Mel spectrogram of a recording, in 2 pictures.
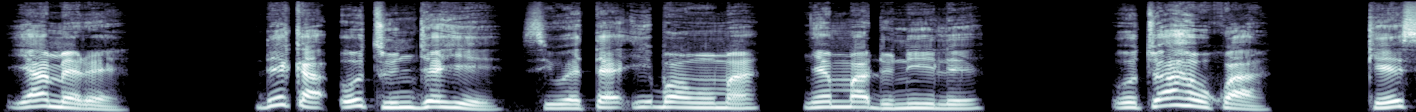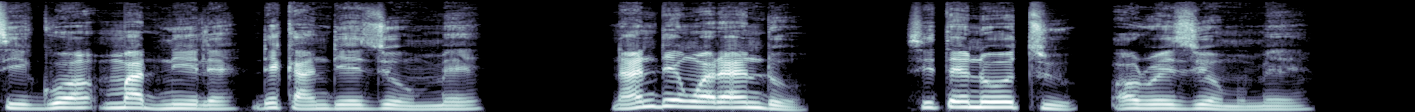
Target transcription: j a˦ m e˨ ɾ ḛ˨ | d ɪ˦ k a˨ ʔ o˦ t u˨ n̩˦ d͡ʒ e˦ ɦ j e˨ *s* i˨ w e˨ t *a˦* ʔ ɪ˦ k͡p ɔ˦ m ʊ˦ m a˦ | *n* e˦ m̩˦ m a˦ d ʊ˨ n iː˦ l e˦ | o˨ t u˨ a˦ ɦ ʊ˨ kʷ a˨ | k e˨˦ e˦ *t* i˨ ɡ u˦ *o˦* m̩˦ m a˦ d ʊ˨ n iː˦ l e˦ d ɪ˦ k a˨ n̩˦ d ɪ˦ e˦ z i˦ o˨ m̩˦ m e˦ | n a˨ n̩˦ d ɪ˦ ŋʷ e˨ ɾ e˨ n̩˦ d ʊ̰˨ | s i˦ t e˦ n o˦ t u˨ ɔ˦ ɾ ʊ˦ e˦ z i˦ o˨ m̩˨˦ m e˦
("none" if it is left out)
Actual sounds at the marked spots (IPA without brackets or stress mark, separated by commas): s, e˦, ɲ, s, ɔ˦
